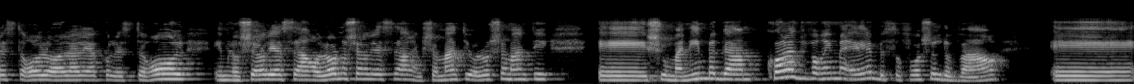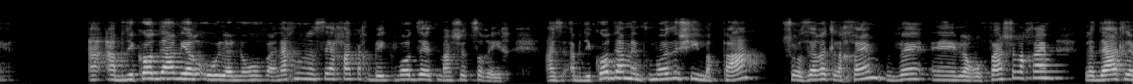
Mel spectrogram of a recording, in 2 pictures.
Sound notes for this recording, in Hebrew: הקלטה של הרצאת זום.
